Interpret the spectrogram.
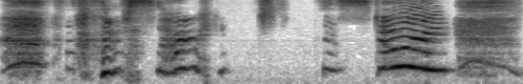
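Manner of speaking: very high, slow, breaking into laughter and tears; laugh-crying. Real, not acted. Apologising to the audience while laughing through tears. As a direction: lose it mid-story, half laughing half crying.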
